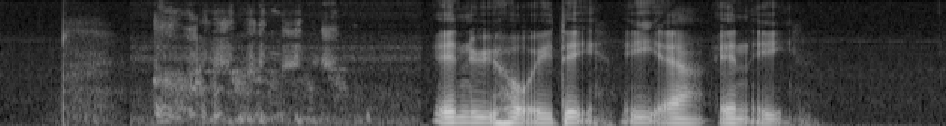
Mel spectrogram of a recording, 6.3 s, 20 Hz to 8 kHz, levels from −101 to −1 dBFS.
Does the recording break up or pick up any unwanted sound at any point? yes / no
yes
